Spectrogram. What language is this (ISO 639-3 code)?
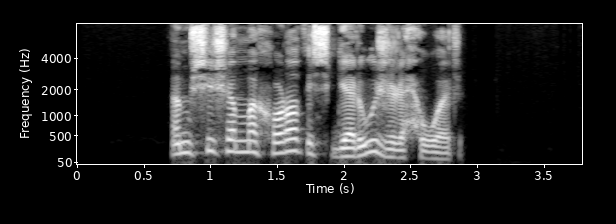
kab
